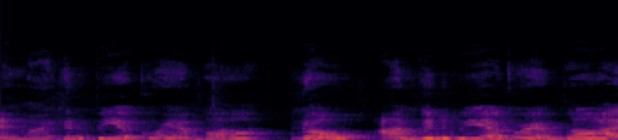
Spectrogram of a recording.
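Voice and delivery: put-on sentimental voice. Retelling her dad's reaction to her ultrasound, imitating a sentimental dad. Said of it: "he was a little more like sentimental".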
